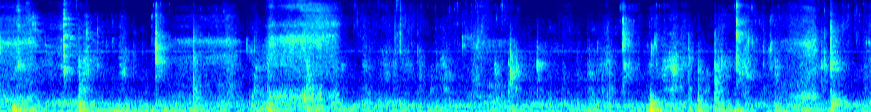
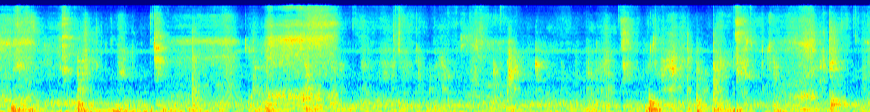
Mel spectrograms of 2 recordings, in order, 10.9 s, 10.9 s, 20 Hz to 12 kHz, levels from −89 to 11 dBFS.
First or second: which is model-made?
second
